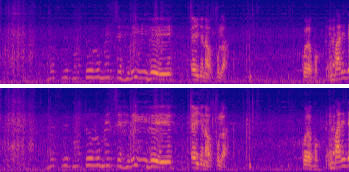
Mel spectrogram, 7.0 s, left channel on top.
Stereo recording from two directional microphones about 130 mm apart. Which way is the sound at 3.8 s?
5° right (ahead or behind).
